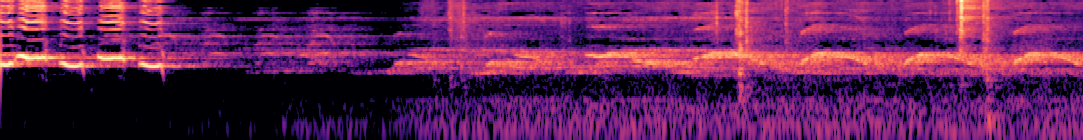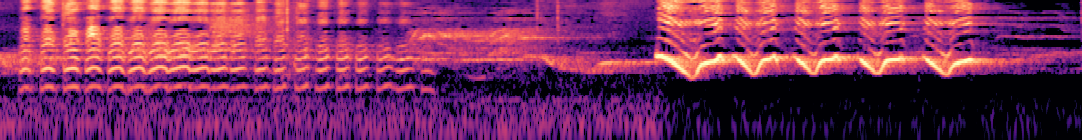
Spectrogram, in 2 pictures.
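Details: Masked laughingthrush song used as a lure for others of its kind: short whistled notes, then long wavering warbles, a fast trilled passage, and a closing series of loud repeated swooping notes, with a faint low hum throughout.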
